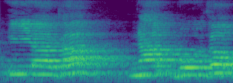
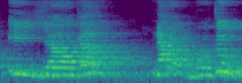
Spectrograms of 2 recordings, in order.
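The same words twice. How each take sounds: First: ایاک نعبدو read with Urdu vowels, the last vowel flat; the mistaken Urdu way of reciting نعبدو; نعبدو with an Urdu o, not a rounded Arabic u; wrong Urdu-style reading. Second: ایاک نعبدو with a rounded Arabic u on نعبدو; the correct tajweed نعبدو ending in a clear u; correct Arabic reading. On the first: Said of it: "تو یہ غلط ہوگا". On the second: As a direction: recite نعبدو properly, lips rounded for u. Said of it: "تو یہ آواز اس کی درست ہوگی". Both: Shown as a demonstration.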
